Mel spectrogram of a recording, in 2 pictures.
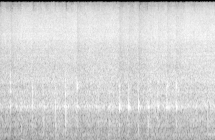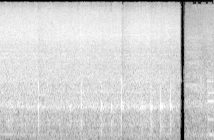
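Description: Raw lean ground turkey sizzles steadily in a hot pan while being broken up, with a spatula scraping and tapping in small irregular clicks over the constant frying hiss, close and moderately loud.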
